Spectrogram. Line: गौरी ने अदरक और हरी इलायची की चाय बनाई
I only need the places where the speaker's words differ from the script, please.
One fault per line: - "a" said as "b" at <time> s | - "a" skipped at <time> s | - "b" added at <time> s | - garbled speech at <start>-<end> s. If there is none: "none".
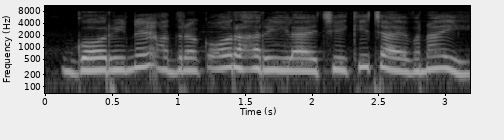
none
